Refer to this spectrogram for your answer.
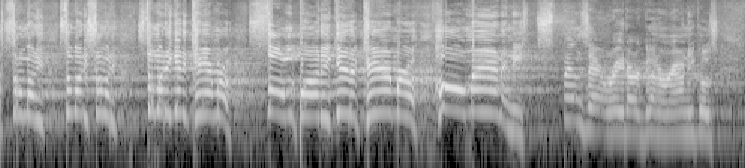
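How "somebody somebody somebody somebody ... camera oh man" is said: thrilled, excited shouting at a very high pitch. Telling a story, acting out a man thrilled by a radar reading; imitating excited shouting. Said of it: "he's jumping around, and he's all excited".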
